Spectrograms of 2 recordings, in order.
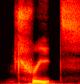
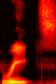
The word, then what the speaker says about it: REITs: estate investment trusts, which by the way are pronounced treats. Just kidding, they're pronounced REITs. Yeah, REITs.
